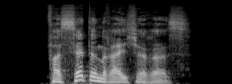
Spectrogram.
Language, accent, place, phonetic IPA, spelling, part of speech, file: German, Germany, Berlin, [faˈsɛtn̩ˌʁaɪ̯çəʁəs], facettenreicheres, adjective, De-facettenreicheres.ogg
- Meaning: strong/mixed nominative/accusative neuter singular comparative degree of facettenreich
